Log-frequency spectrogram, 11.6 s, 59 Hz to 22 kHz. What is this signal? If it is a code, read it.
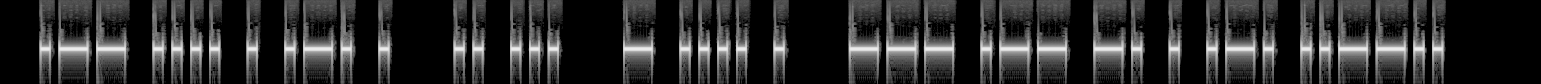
Morse code, heard as a keyed tone, about 17 wpm, 700 Hz. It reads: WHERE IS THE OWNER?
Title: Sentences from Top 1600 Words 17wpm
